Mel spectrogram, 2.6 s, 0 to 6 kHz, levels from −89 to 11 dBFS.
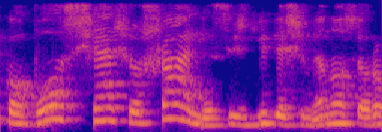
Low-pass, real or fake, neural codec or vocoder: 5.4 kHz; fake; vocoder, 44.1 kHz, 128 mel bands every 256 samples, BigVGAN v2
